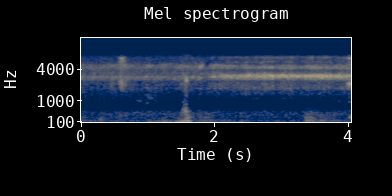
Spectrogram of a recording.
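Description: Quiet background with a faint steady high-pitched whine, and a brief soft sound about a second and a half in.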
